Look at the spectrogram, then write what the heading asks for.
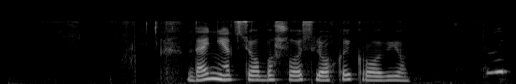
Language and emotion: Russian, neutral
